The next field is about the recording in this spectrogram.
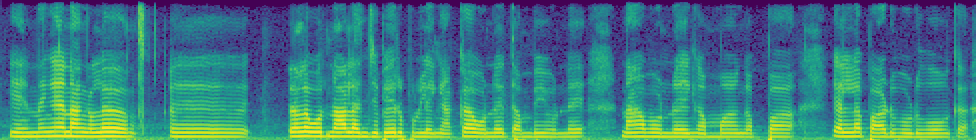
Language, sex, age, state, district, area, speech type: Tamil, female, 45-60, Tamil Nadu, Namakkal, rural, spontaneous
